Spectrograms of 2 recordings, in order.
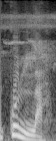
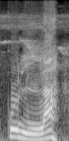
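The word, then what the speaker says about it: كُلَّهُ: আল্লাহুম্মা গফিরলি যামবি কুল্লাহ। আমি আবারও বলছি, আল্লাহুম্মা গফিরলি যামবি কুল্লাহ। লাস্টে হা উচ্চারণ, কুল্লাহ অথবা কুল্লাহু এভাবে পড়বেন।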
